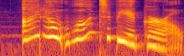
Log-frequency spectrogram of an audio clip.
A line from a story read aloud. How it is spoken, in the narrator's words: one of the sissies shrieked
